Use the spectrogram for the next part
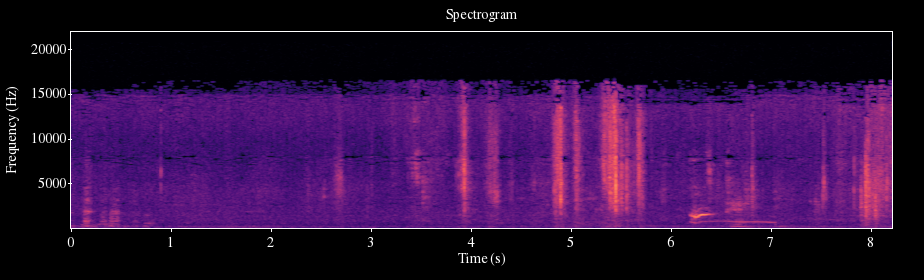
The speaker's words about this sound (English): This is a cat, okay?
